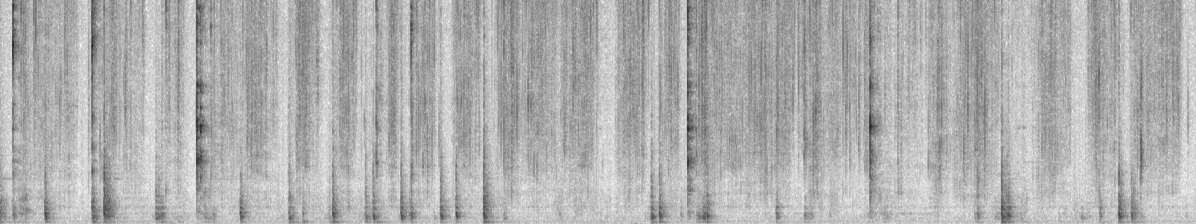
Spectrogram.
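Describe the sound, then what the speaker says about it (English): Spoon stirring apricot jam into a mixture in a bowl, giving irregular scraping and clinking strokes at close range, steady and fairly prominent, with no talking. "just want to mix my apricot jam into that. Stir it around."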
